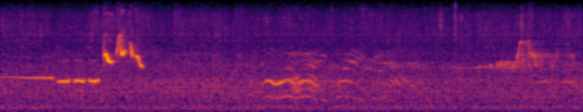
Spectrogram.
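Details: Japanese bush warbler singing a clumsy, unskilled song: a level low whistle, then a quick rising and twisting chirpy flourish. Fainter warbled notes follow, and the background is quiet and outdoors.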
